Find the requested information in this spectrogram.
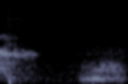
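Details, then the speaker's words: Sleeping pet dog snoring loudly, as the owner describes; soft, rough, rumbling snores on one inward and one outward breath in a quiet room: snoring. "I don't know if you can hear it but my dog is snoring so loud it's like the snoring is penetrating into my brain"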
